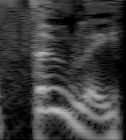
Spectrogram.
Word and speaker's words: Thule: I always called it Ultima Thule, but apparently Thule to rhyme with Julie, which takes some of the kind of drama away from it.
